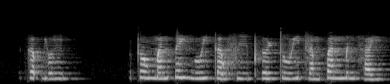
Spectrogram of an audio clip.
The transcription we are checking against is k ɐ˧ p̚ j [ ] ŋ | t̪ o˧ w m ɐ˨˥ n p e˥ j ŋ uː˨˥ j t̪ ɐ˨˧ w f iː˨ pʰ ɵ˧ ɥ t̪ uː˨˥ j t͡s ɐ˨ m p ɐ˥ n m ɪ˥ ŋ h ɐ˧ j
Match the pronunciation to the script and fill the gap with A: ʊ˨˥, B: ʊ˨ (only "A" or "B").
B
